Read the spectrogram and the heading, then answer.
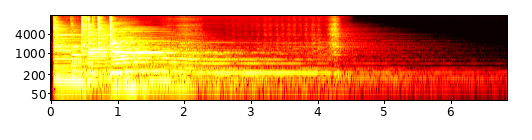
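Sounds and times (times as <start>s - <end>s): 
large guitar riff: 0.0s - 5.0s.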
